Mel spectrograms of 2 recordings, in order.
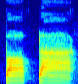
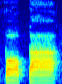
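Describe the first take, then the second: First: The second syllable has an L sound. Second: The second syllable has no L sound. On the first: "spoken with a l" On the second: "spoken without the L"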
